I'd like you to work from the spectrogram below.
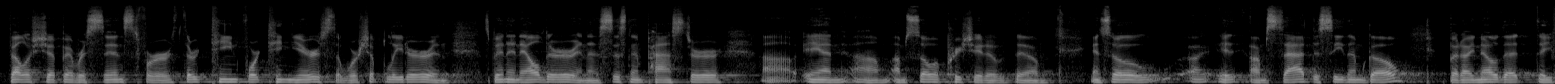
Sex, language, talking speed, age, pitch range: male, English, 155 wpm, 50-69, 100-110 Hz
